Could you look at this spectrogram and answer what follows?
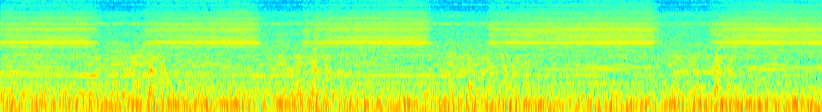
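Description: Bench grinder motor running with a steady hum while a steel fitting is pressed against the spinning wheel in five spells of grinding, each a second or so long with short breaks between, smoothing the cut end of the fitting.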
